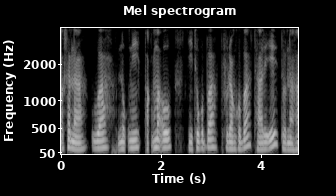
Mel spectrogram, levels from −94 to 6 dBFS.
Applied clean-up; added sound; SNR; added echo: neural mask model Resemble Enhance denoiser.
